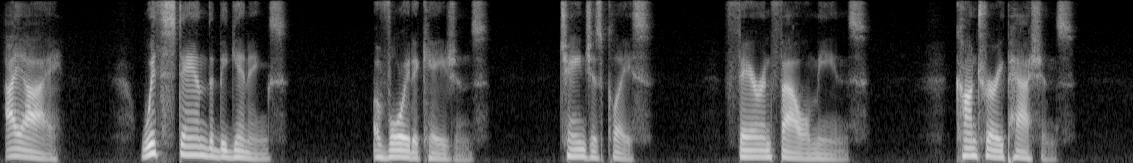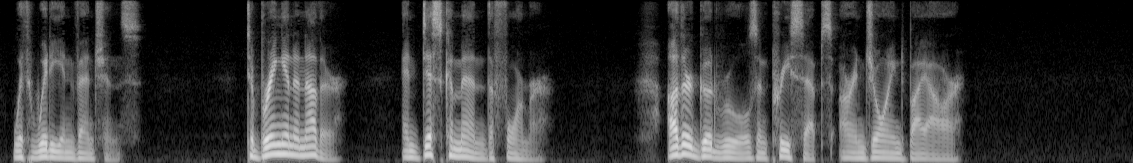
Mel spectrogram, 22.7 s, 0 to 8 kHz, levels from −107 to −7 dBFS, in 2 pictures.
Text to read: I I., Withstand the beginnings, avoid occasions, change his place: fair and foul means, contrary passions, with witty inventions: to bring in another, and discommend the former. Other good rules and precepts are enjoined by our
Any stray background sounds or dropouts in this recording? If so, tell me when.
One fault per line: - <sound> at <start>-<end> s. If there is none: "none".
none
